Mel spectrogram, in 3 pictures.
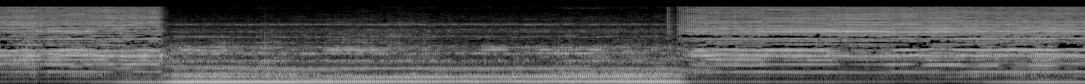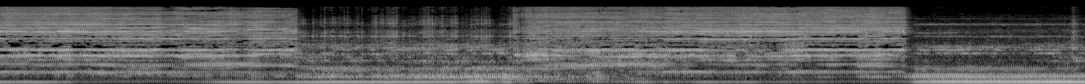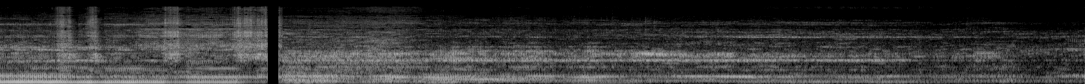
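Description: Bench grinder motor running with a steady low hum, broken by three long spells of harsh grinding as the steel tip of a Fiat tractor rocker arm is pressed against the abrasive wheel. The sound breaks off sharply about three-quarters of the way through, and a fainter, different sound follows.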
